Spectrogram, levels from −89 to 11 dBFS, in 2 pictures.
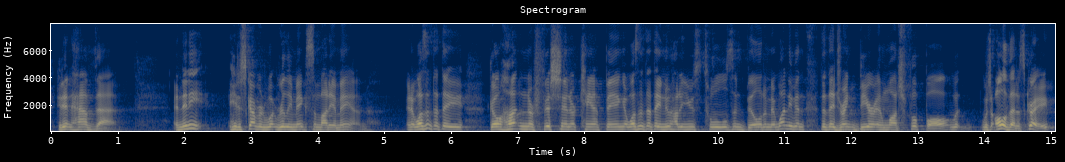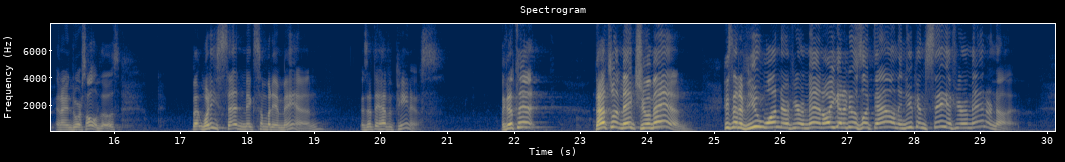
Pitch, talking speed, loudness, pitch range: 205 Hz, 215 wpm, -24 LUFS, 190-305 Hz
